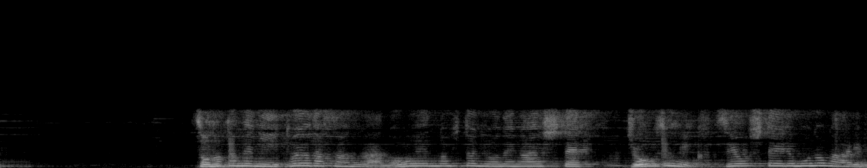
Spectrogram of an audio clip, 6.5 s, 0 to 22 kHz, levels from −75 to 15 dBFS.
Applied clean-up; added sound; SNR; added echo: neural separator model SepFormer DNS4.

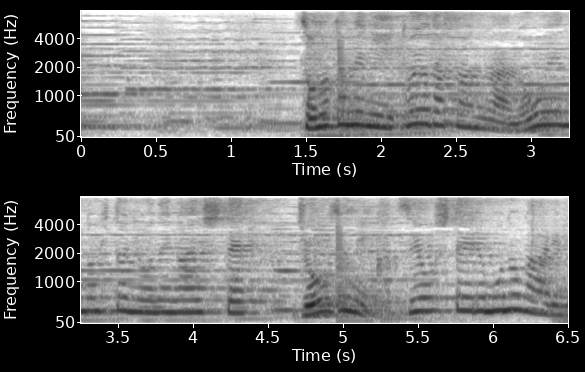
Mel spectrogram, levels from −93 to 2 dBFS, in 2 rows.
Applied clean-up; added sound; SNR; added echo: none; Guitar; 19 dB; reverberation time 0.8 s.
